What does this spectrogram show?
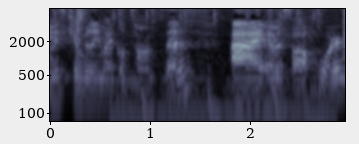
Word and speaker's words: Kimberlee-Mykel: My name is Kimberlee-Mykel, and it's spelled like super funky. I have 2 first names, so Kimberlee-Mykel is hyphenated. Kimberlee is my aunt, and Michael is my father.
